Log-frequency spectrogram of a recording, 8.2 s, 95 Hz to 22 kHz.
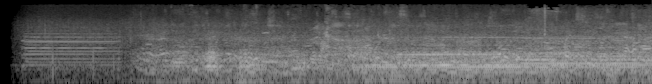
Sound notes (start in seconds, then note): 0.2 audience chattering; 1.7 soft orchestral music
